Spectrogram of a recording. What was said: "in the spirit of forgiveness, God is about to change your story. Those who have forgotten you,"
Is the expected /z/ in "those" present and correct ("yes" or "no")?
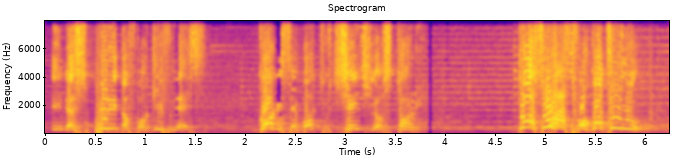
no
